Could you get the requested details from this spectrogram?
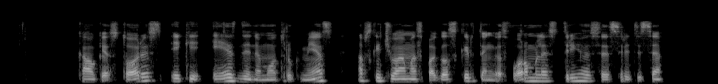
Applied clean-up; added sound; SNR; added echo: none; none; none; none.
